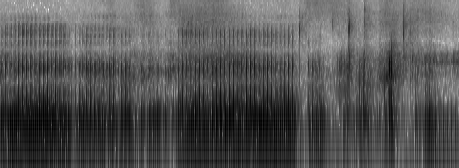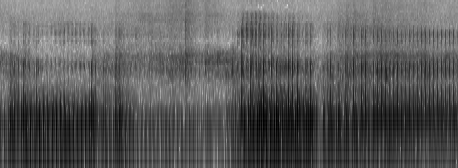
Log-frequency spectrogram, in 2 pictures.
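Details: Purring domestic cat during brushing and grooming, recorded in stereo; a dense, steady low purr fills most of the clip, with a stretch of scratchy bristle and rustling noise in the middle before the purr returns strongly.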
